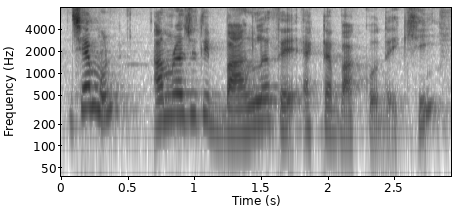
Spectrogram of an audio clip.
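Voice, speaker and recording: A woman giving a recorded English grammar lesson, explaining step by step and slowing down to sound out example words. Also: medium pitch, big pitch swings, gravelly, a little mellow.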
